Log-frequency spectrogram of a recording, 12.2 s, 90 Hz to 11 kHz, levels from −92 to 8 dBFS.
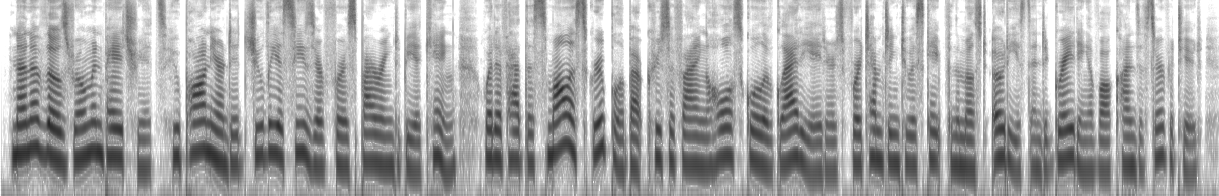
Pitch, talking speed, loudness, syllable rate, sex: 215 Hz, 210 wpm, -20 LUFS, 6.1 syllables/s, female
